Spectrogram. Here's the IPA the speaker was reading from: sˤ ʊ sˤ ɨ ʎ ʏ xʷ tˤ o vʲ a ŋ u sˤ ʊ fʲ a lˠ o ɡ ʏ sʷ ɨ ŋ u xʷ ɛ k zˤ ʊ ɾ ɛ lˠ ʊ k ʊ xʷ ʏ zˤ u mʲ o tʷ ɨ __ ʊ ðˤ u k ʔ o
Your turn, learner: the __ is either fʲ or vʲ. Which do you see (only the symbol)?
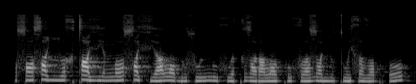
fʲ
